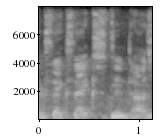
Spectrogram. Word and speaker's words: XXXTentacion: who made a joke about XXXTentacion. – You missed the X in there. – XXXTentacion. – There you go. Don't miss the X.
